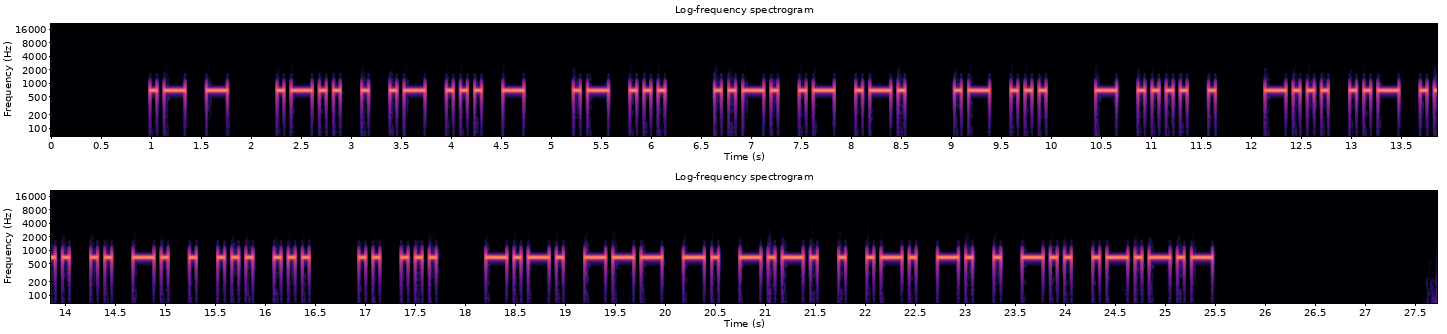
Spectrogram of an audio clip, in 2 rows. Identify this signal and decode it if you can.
Morse code, heard as a keyed tone, about 17 wpm, 700 Hz. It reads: AT LEAST AS FAR AS THE BUSINESS IS CONCERNED.
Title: Sentences from Top 1000 Words - Review Part 6 - 17wpm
